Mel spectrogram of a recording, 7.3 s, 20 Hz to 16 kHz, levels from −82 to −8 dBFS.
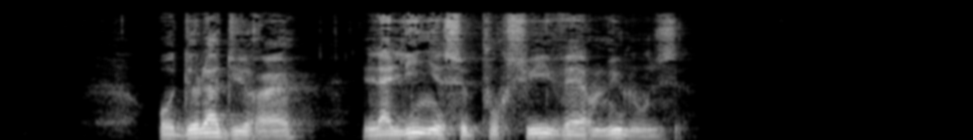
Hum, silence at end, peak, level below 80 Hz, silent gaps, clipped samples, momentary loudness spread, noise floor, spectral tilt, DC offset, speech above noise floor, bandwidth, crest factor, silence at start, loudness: none; 2.2 s; -6 dBFS; -50 dBFS; none; under 0.1%; 13 LU; -83 dBFS; -4.5 dB/octave; under 0.1%; 60 dB; 11.5 kHz; 20 dB; 1.2 s; -23 LUFS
